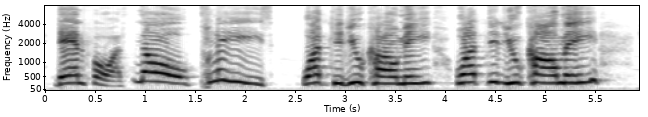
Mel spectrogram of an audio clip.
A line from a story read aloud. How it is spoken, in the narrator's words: He screamed it over and over again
